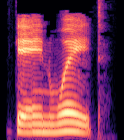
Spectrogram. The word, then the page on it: gain weight: British English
